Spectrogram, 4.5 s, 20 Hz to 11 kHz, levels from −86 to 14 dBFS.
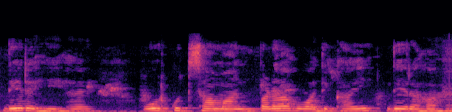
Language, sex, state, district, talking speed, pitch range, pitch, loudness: Hindi, female, Haryana, Rohtak, 160 wpm, 185-205 Hz, 190 Hz, -16 LUFS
